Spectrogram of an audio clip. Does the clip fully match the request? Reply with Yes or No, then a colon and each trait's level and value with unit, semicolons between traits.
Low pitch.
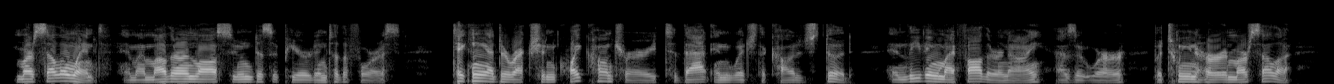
Yes: low, 115 Hz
